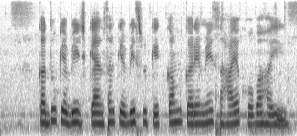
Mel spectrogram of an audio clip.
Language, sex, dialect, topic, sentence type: Magahi, female, Central/Standard, agriculture, statement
